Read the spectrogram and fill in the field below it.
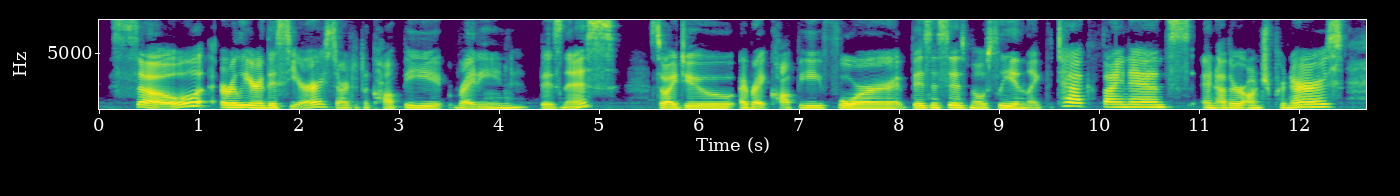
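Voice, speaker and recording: A woman with an unremarkable speaking voice, medium pitch and ordinary pitch variation, at a fairly slow pace with big swings in loudness, in a very clean recording with a silent background. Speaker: podcast co-host. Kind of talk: casual chat.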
